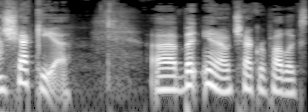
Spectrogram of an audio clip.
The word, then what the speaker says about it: Czechia: According to a patron who is in the Czech Republic, Czech Republic is still a valid name, but the pronunciation is Czechia.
